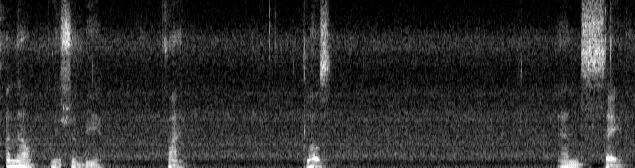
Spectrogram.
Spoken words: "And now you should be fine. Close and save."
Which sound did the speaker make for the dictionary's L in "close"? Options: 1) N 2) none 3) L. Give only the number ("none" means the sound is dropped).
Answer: 3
